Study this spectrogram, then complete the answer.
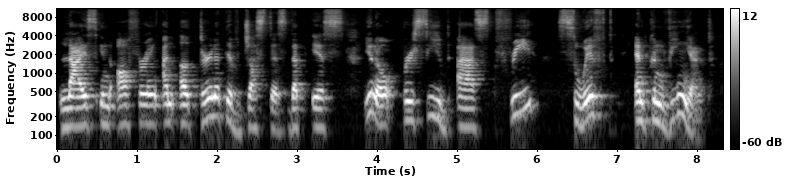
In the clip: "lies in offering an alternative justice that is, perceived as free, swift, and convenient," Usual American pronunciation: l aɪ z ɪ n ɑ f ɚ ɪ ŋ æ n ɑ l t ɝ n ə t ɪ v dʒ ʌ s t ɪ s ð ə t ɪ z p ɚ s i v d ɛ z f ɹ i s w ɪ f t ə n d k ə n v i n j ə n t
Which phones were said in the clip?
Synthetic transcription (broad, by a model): l aɪ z ɪ n ɑ f ɚ ɪ ŋ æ n ɑ l t ɝ n ə t ɪ v dʒ ʌ s t ɪ s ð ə t ɪ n p ɚ s i v d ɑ s f ɹ i s w ɪ f t ə n d k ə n v i n j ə n t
